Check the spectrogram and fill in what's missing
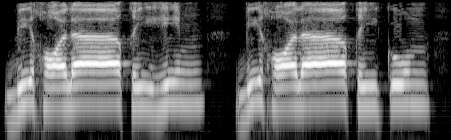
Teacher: ب هذه مرققة، خ مفخمة، لا مرققة، ق مفخمة في أدنى مراتب التفخيم لأنها مكسورة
